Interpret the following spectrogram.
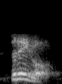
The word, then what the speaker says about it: Tregoe: El uno es el modelo de Kepner, con K-E-K-E-P-N-E-R, Kepner y Trigo, se escribe Tregoe, ¿ok?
